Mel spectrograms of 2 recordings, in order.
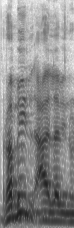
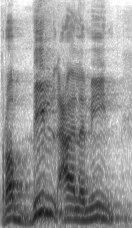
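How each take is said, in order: First: The b sound is short and single. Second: The b sound is held long and doubled. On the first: The speaker calls it wrong. "এখানে রব্বি শক্ত হলো না" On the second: The speaker calls it right. "মুসাদ্দাদ"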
